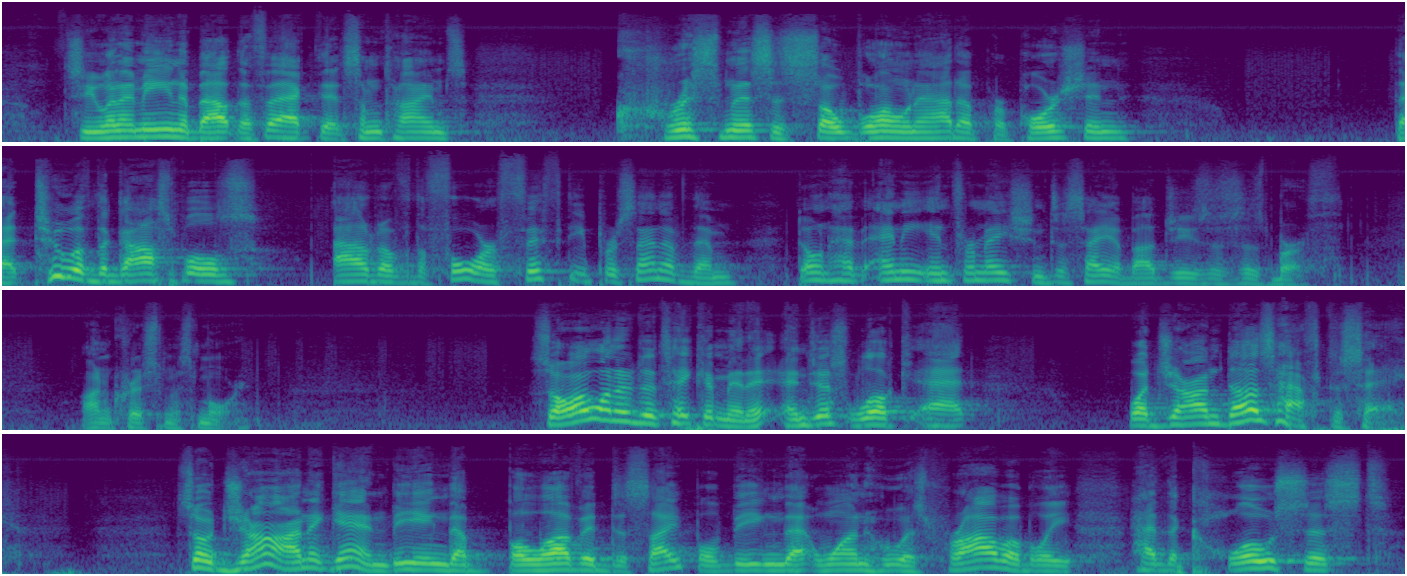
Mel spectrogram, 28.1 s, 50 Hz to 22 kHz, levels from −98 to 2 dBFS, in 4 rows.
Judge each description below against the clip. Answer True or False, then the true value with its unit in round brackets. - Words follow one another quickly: False (155 wpm)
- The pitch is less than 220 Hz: True (140 Hz)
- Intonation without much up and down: False (4.1 semitones)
